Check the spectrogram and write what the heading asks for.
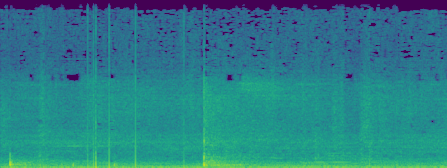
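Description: A few short knocks and thumps as a kettlebell is shifted and pressed against the calf, the two sharpest at the very start and about two seconds in, over a steady low hum.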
